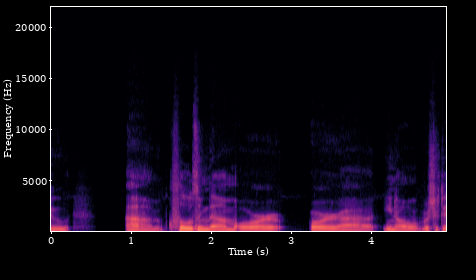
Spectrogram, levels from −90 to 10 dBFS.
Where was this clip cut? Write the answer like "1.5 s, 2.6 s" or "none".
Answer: none

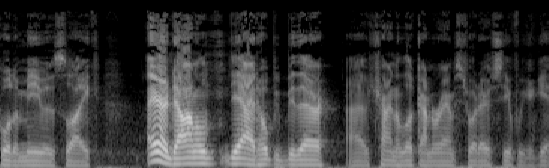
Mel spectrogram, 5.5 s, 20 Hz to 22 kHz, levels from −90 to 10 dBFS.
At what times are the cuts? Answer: 3.4 s

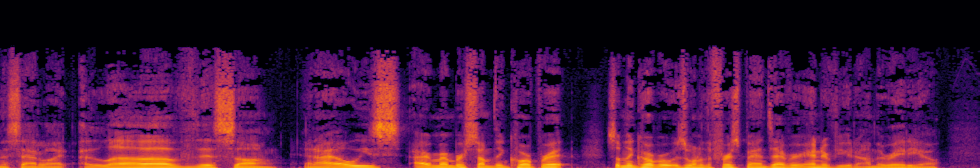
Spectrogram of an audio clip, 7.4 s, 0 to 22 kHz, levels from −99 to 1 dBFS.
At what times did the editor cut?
2.2 s

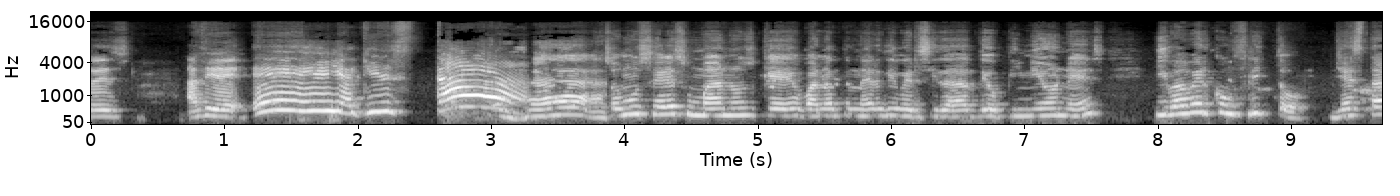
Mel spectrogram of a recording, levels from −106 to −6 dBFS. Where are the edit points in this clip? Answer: 3.9 s

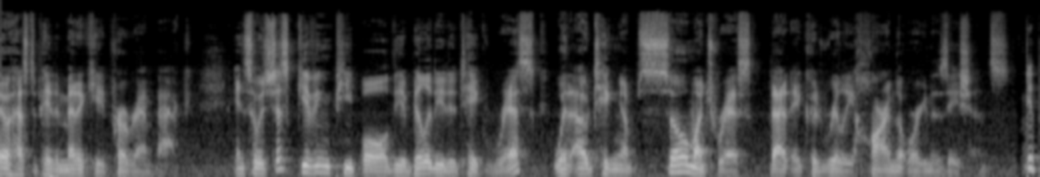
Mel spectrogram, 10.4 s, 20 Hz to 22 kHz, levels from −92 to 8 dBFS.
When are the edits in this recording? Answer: 2.2 s, 5.5 s

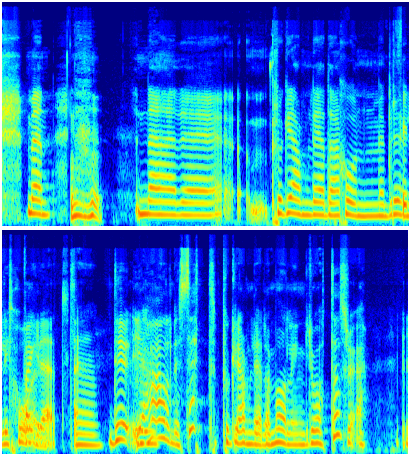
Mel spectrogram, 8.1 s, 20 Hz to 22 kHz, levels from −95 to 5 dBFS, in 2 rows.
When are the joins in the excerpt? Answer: 3.4 s, 4.7 s

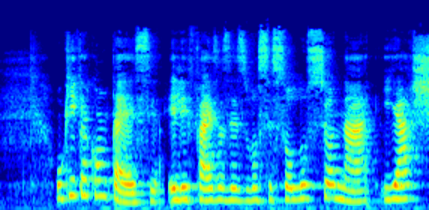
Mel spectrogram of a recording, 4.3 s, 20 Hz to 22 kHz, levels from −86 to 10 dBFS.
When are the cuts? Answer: 1.6 s

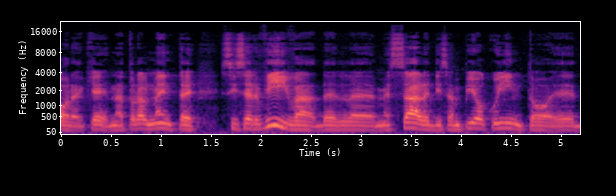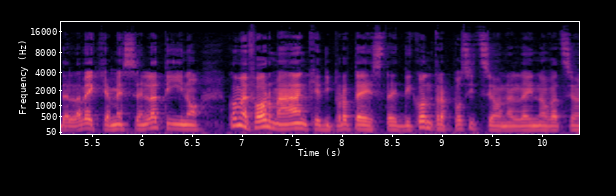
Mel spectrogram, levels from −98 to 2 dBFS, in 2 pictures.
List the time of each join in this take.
none

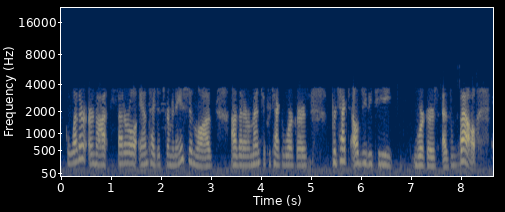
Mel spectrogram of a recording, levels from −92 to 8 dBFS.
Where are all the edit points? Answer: none

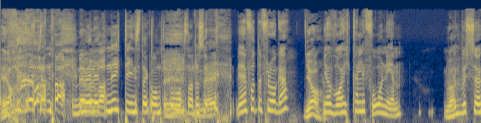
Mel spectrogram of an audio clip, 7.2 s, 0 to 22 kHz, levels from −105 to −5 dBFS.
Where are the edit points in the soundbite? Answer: 3.4 s, 4.8 s

